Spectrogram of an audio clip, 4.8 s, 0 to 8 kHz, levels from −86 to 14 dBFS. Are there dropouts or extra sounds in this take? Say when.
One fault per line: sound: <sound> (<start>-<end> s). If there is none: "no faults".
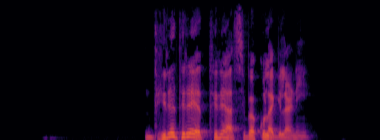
no faults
